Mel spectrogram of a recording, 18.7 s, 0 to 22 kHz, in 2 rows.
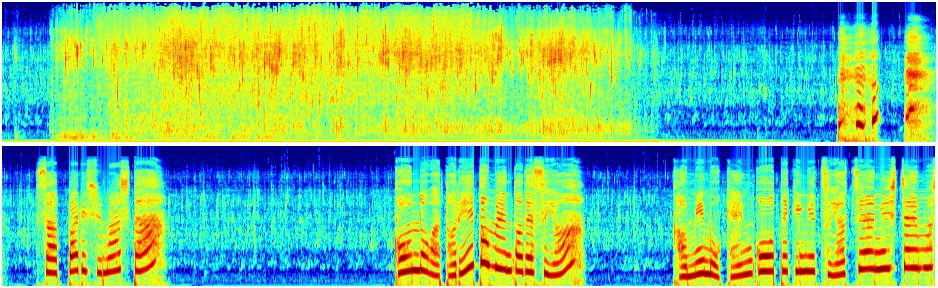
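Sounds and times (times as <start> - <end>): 
warm water running as hair is rinsed: 0.0 - 6.7
speech: 10.3 - 11.0, 13.6 - 15.2, 16.1 - 18.6.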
